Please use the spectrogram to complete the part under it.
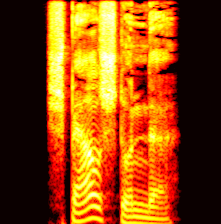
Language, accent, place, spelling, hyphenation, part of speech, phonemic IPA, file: German, Germany, Berlin, Sperrstunde, Sperr‧stun‧de, noun, /ˈʃpɛʁˌʃtʊndə/, De-Sperrstunde.ogg
- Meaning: closing time (statutory for pubs and inns)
